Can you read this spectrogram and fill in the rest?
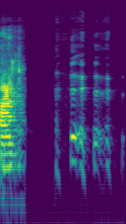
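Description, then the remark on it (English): A man blows a loud, buzzing raspberry with his lips, imitating a fart in one short burst, followed by a few bursts of voice that sound like speech or laughter. “The fella to the right of me who just did the fart noise”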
